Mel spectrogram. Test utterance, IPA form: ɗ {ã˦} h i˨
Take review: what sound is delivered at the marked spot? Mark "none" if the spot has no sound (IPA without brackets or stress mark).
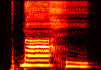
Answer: ã˦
